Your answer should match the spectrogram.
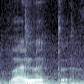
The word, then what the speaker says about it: Violeta: me forever am i pronouncing your name correct why i hope so violeta one piece of yeah b-i-o-l e-t-a violetta that's a beautiful name i love it all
